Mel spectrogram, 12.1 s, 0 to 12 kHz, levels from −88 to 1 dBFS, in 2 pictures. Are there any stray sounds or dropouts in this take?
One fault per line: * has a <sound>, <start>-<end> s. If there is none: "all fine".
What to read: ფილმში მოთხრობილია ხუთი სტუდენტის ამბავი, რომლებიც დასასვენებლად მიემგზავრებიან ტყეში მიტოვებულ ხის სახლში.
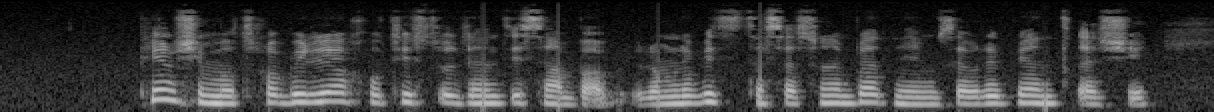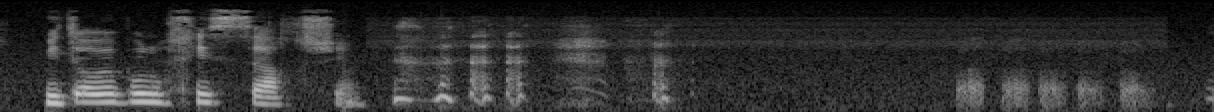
* has a laugh, 8.0-9.6 s
* has a laugh, 10.9-11.9 s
